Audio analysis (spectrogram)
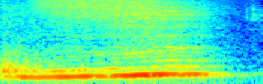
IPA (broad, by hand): v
